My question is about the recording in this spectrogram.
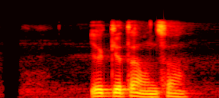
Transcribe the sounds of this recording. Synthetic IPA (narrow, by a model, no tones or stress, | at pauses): joɡjet̪aɦunt͡sʰʌ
